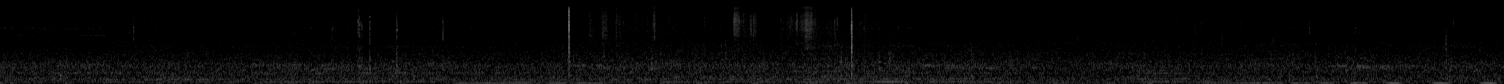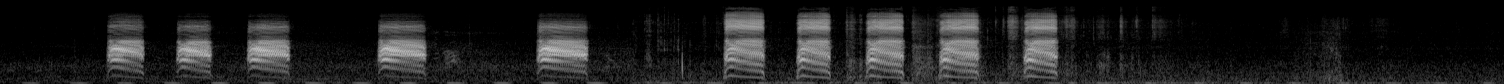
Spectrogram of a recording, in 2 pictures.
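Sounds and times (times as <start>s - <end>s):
crow cawing: 16.1s - 18.0s, 18.8s - 19.4s, 20.4s - 21.0s, 22.3s - 25.8s.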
